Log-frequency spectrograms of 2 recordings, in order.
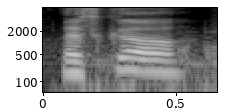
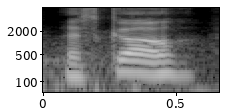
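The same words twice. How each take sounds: The two takes are said the same way.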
